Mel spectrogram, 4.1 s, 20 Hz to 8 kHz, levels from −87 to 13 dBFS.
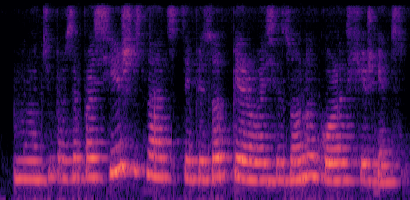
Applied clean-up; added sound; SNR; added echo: neural separator model SepFormer DNS4.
